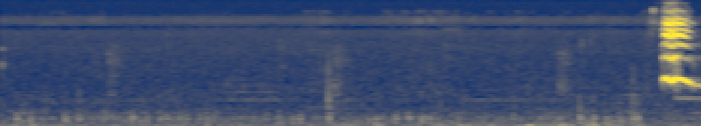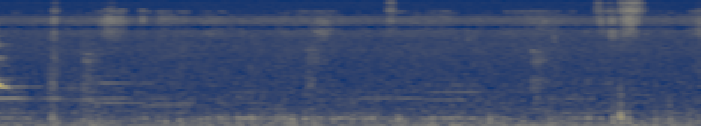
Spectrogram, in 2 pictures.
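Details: Rescued kitten indoors, one of a pair taken in at one month old: Yomogi, a female, and Kinta, a male. One brief, high, squeaky meow with a sharp downward slide breaks an otherwise quiet room with a faint low hum.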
